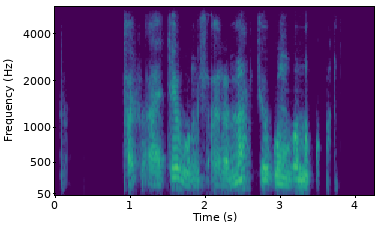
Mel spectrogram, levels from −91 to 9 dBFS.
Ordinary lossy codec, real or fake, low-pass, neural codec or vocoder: Opus, 32 kbps; fake; 5.4 kHz; codec, 44.1 kHz, 3.4 kbps, Pupu-Codec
